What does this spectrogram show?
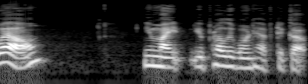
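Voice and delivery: clear, brief pause after well. Lesson on interrupters, showing a pause after well at the start. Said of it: "do you hear that we pause around it?".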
